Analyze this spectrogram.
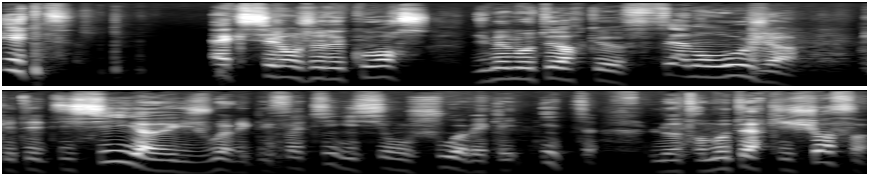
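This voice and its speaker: With an enthusiastic tone and lively intonation, a man speaks at a high pitch and moderate pace, his loudness swinging widely, with long, frequent pauses in a dry, close sound with no echo. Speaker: board game shop staff presenting games. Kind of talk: product presentation video. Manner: enthusiastic salesy.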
